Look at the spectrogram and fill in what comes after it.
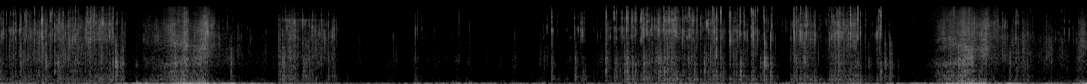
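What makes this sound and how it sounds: Small, hard-shelled whole pine nuts in their shells are held in cupped bare hands and shaken and rubbed between the palms. A dense, irregular stream of bright clicking, rattling and crinkling comes in louder and quieter bursts, with a quieter stretch in the middle.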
